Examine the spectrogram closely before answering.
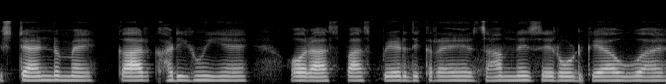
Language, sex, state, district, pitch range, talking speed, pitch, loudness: Hindi, female, Chhattisgarh, Korba, 185-190 Hz, 160 wpm, 190 Hz, -20 LUFS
